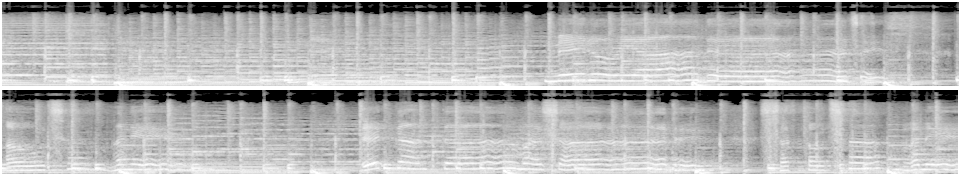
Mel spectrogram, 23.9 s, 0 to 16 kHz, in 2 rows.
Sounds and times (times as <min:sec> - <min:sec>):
Music: 0:00.0 - 0:23.9.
